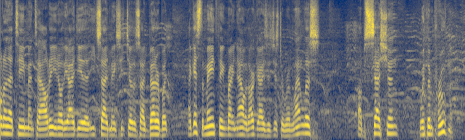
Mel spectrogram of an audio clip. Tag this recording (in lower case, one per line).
speech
